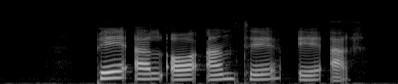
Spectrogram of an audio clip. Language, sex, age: Norwegian, female, 19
